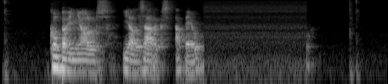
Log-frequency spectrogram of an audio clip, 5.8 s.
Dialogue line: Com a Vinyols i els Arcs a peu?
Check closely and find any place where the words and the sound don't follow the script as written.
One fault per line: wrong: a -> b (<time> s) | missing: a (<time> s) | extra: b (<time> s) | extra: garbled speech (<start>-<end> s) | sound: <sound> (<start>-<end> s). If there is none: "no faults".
no faults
